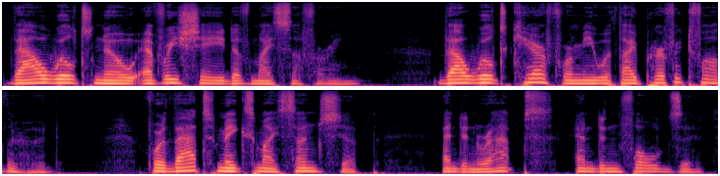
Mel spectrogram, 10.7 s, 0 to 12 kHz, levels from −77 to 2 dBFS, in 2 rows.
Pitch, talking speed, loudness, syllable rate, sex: 115 Hz, 150 wpm, -19 LUFS, 4.4 syllables/s, male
